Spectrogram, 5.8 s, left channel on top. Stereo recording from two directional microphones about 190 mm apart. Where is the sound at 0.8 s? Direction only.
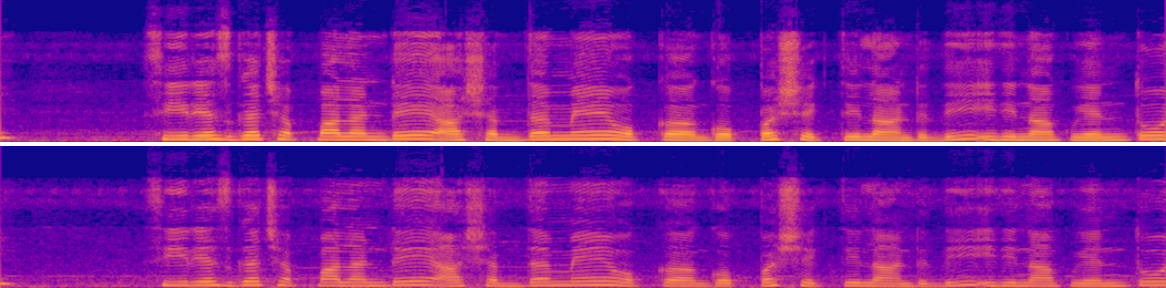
20° left (ahead or behind).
